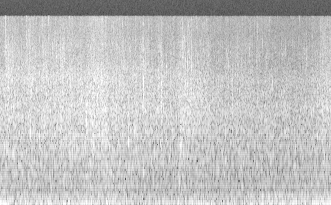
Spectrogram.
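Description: Outboard motor running steadily as a boat passes at speed, with rushing water from the hull and a steady hum from the engine.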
